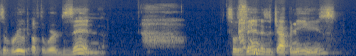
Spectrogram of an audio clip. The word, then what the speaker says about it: Zen: root of the word zen so Zen is a Japanese and that's a Japanese pronunciation of the Chinese word chan or Chana which is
